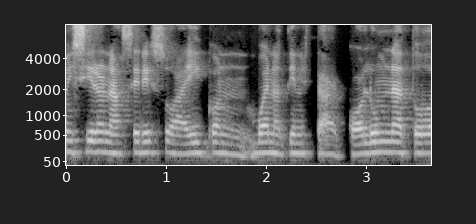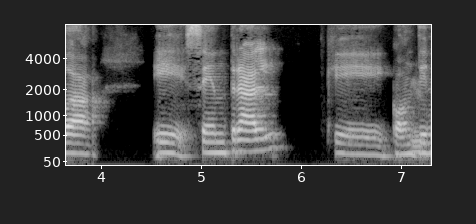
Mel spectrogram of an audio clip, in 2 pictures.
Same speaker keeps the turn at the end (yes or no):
yes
